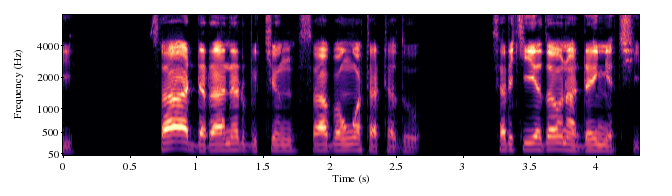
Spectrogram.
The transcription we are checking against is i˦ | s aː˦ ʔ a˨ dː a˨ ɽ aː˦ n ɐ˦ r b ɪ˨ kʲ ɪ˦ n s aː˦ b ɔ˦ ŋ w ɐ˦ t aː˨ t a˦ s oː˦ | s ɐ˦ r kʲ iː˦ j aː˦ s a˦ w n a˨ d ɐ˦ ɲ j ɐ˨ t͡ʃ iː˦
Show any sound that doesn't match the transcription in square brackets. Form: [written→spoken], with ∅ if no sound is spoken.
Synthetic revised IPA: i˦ | s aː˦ ʔ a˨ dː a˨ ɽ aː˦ n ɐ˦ r b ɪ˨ kʲ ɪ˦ n s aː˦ b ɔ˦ ŋ w ɐ˦ t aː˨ t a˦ [s→z] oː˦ | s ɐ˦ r kʲ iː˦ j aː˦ [s→z] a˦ w n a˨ d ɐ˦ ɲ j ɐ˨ t͡ʃ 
